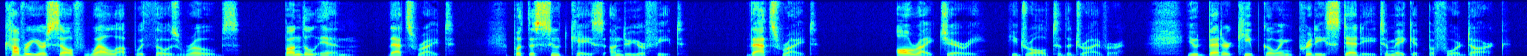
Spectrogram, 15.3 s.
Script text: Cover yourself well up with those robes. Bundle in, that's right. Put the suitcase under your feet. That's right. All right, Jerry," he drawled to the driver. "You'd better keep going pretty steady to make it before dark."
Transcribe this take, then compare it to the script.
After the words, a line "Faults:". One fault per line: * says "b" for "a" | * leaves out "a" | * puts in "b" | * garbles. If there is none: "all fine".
Cover yourself well up with those robes. Bundle in, that's right. Put the suitcase under your feet. That's right. All right, Jerry," he drawled to the driver. "You'd better keep going pretty steady to make it before dark."
Faults:
all fine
